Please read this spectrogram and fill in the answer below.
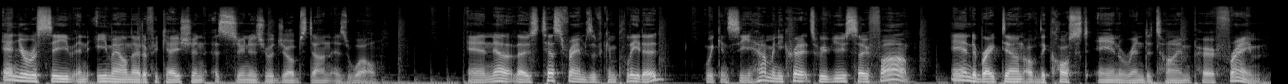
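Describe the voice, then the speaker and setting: A man hosting a screen-recorded software tutorial, explaining each step calmly in a voice-over. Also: fairly low pitch, normal speed, vocal fry, faint music behind. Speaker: tutorial host.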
